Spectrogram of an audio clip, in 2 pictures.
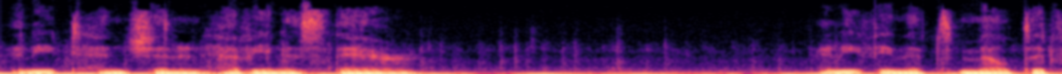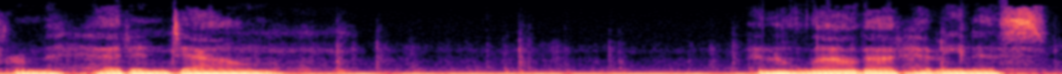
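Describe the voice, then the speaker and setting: Slow, gravelly, mellow man guiding meditation. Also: medium pitch. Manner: gentle, hushed, unhurried pauses between phrases. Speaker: meditation guide. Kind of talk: guided meditation, slow soothing narration. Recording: muffled, dull home recording with faint noise.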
